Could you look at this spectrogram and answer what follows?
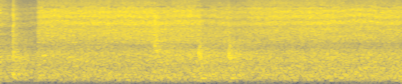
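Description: Steady, dense mechanical noise of a car-body assembly line, with a few faint knocks.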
